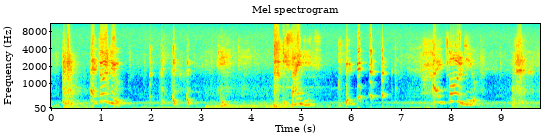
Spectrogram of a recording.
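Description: A young man speaks excitedly and laughs.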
